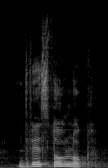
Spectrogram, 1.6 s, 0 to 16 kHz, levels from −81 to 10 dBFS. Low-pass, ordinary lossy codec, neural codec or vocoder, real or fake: 14.4 kHz; none; none; real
